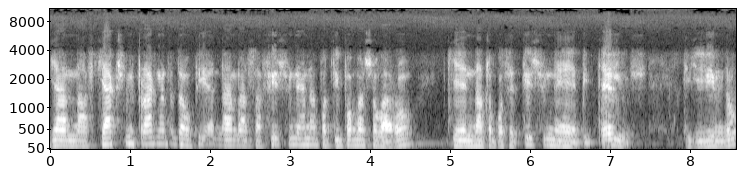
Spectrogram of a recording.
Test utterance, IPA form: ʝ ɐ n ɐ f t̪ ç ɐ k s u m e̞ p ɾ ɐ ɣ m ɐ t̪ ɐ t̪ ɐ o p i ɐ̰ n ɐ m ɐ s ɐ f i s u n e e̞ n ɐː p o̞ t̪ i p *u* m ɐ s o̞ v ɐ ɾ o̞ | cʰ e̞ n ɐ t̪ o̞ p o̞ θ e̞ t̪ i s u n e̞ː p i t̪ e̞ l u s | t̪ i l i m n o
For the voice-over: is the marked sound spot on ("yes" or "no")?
no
